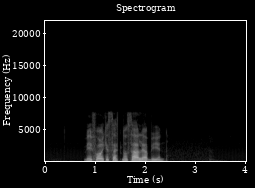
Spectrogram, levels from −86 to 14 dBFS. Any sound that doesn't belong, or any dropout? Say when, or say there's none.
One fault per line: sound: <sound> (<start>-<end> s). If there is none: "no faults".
no faults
